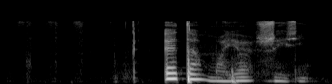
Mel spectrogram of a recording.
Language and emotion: Russian, neutral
